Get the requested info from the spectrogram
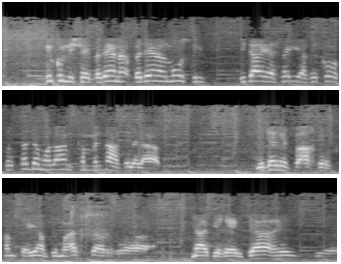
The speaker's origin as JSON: {"language": "Arabic", "country": "Saudi Arabia", "said": "احنا كسعوديين"}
